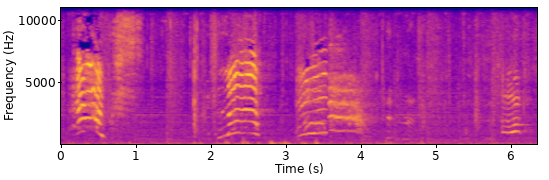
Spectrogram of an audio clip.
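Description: A young girl's excited high-pitched squeals, three of them: at the start, about two seconds in and just after three seconds, each rising and falling in pitch. Low, uneven thuds run underneath.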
